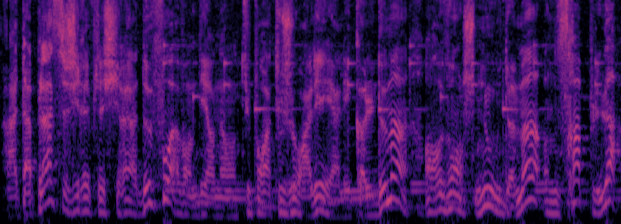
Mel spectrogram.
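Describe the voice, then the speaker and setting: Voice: mid-range voice, sing-song, fast talker, over loud music, natural voice. An actor playing a sly, coaxing male puppet-show barker in a children's cartoon, wheedling and persuasive. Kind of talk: dubbed children's cartoon acting.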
